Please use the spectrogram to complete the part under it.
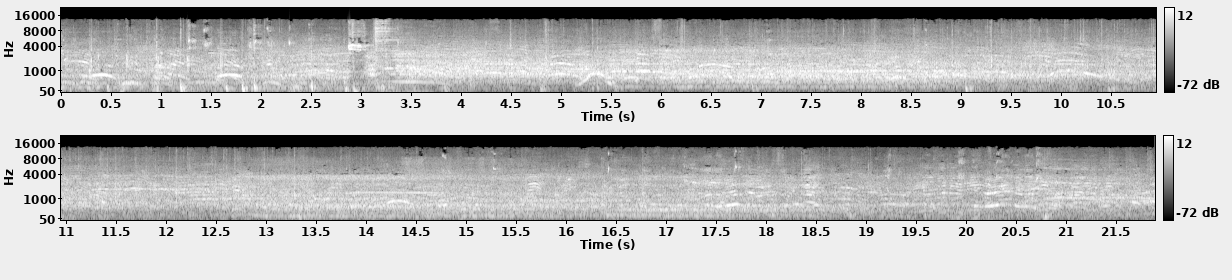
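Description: Sneakers squeak on a hardwood court.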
